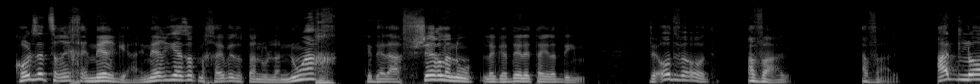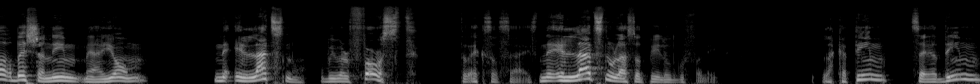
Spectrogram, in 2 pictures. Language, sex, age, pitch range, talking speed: Hebrew, male, 30-49, 130-195 Hz, 110 wpm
